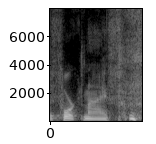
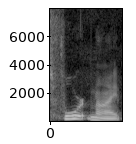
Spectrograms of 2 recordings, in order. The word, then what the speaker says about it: Fortnite: I was like like no I don't play fork knife and they're like they're like no it's fortnite I was like I was like what I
